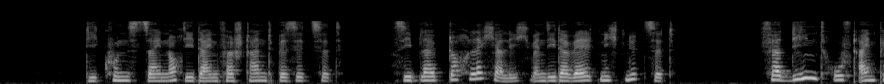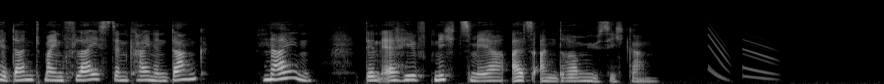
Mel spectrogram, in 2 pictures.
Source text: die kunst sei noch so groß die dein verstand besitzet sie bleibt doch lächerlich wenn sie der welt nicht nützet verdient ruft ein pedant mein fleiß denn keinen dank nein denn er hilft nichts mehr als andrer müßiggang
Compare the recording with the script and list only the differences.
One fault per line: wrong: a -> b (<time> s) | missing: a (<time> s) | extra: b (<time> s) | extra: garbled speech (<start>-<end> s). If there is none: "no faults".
missing: so groß (1.9 s)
